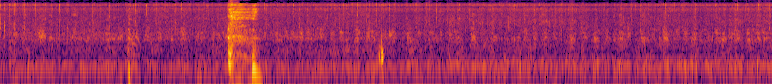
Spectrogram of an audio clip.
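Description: Egg-laying ducks on a duck farm quack a few times against a low murmuring background: a short cluster of harsh quacks, then a single call a moment later.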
